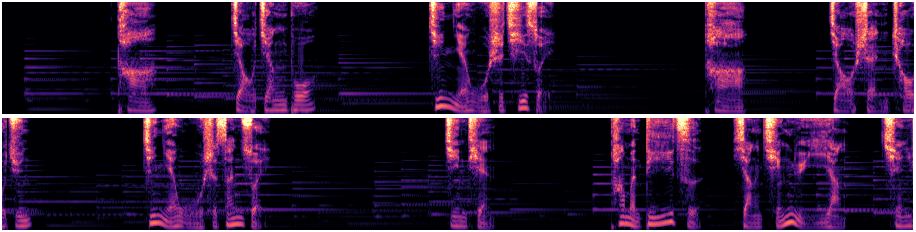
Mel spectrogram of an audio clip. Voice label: 男 纪录片; 30年婚姻

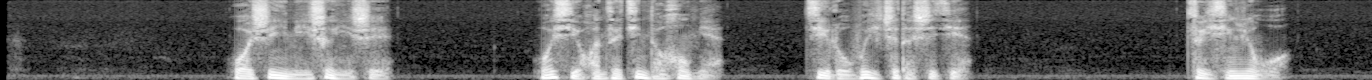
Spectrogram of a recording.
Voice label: 男 旁白; 铁路

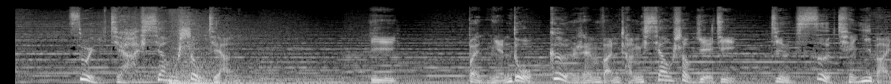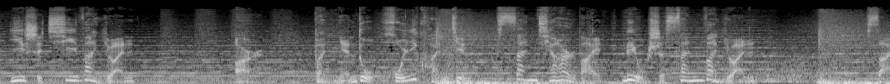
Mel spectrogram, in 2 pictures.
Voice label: 男 颁奖; 个人销售奖

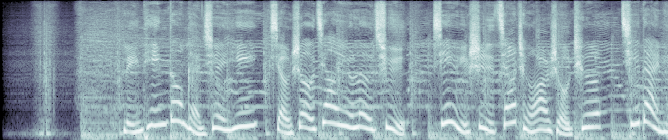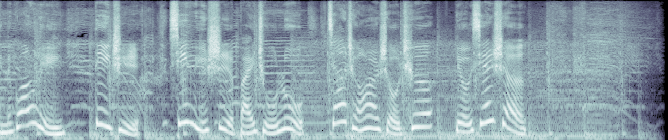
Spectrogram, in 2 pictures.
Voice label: 二手车促销

